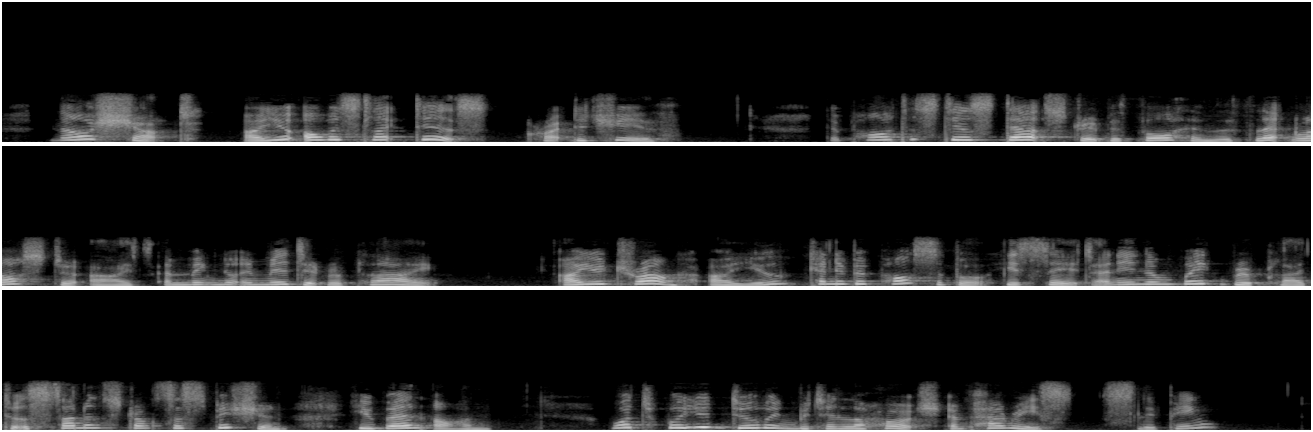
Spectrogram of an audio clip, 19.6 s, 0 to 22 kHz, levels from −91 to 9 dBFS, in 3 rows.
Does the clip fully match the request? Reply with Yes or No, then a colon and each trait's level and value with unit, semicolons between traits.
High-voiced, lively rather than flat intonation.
Yes: very high, 350 Hz; wide, 7.1 semitones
